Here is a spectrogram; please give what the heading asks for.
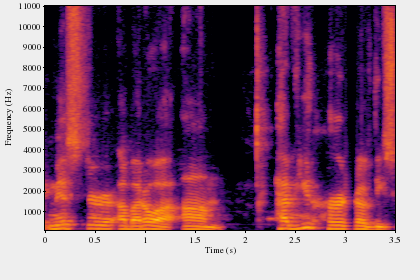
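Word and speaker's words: Abaroa: So how do you say that? Avaroa? Yes. Avaroa.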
